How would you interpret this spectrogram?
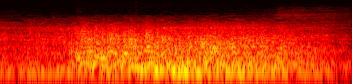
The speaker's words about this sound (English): Are we safe in such a storm? Perfectly. The house is built on solid rock. It can't be moved.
